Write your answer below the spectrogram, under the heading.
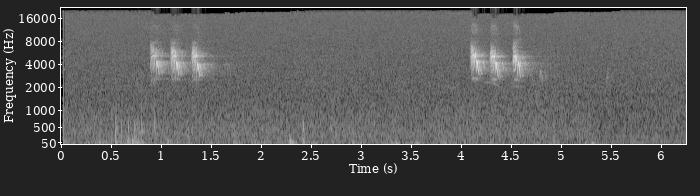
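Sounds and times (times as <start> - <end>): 
common chaffinch Fringilla coelebs calls: 0.9 - 1.7, 4.0 - 5.6.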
